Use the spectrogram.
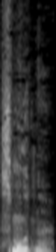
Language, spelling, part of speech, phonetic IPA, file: Russian, смутно, adverb, [ˈsmutnə], Ru-смутно.ogg
- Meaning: vaguely, unclearly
